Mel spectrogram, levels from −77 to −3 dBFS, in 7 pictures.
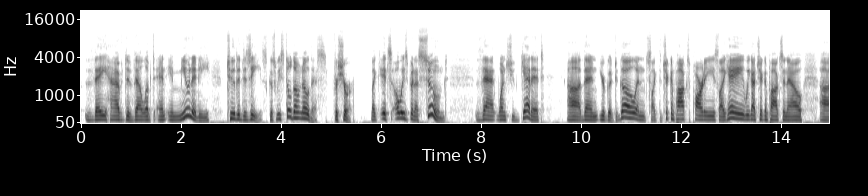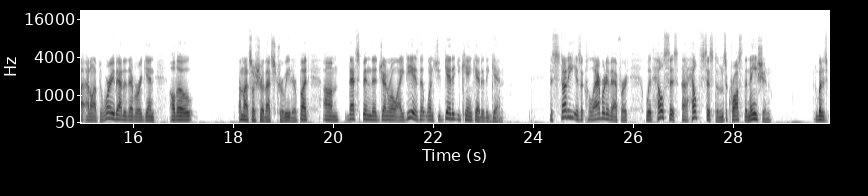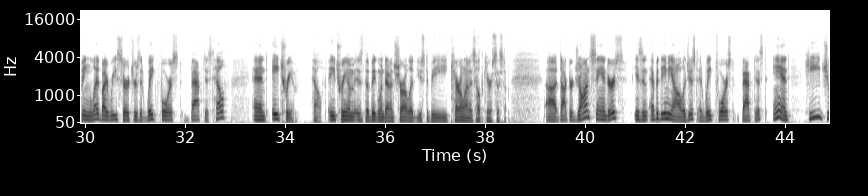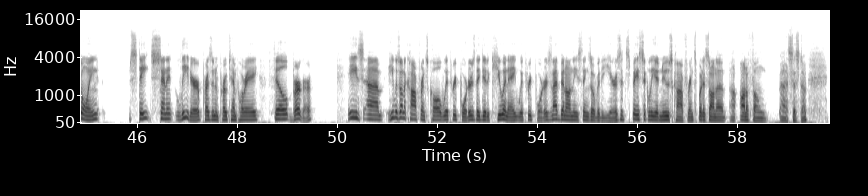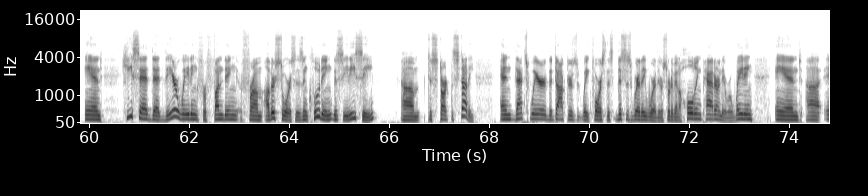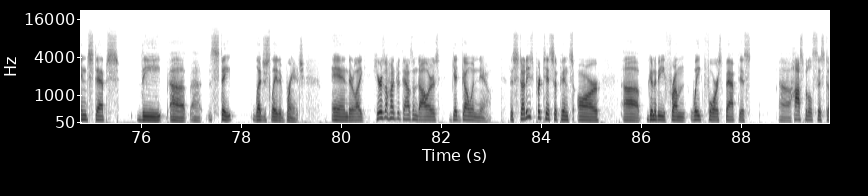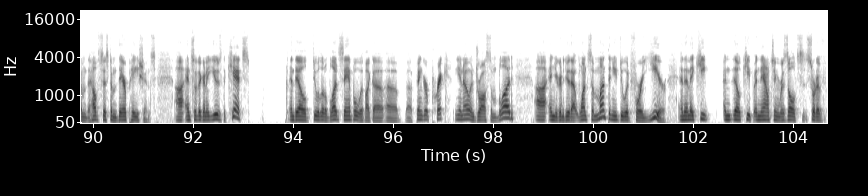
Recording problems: muffled; slightly; fading above 2.5 kHz

